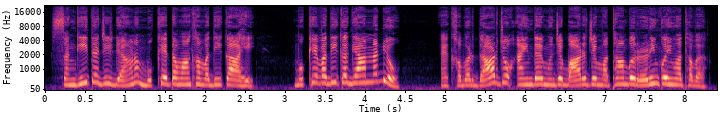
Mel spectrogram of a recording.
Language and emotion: Sindhi, angry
